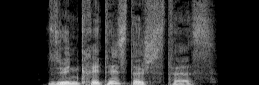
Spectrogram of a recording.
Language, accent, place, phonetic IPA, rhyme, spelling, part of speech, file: German, Germany, Berlin, [zʏnkʁeˈtɪstɪʃstəs], -ɪstɪʃstəs, synkretistischstes, adjective, De-synkretistischstes.ogg
- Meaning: strong/mixed nominative/accusative neuter singular superlative degree of synkretistisch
